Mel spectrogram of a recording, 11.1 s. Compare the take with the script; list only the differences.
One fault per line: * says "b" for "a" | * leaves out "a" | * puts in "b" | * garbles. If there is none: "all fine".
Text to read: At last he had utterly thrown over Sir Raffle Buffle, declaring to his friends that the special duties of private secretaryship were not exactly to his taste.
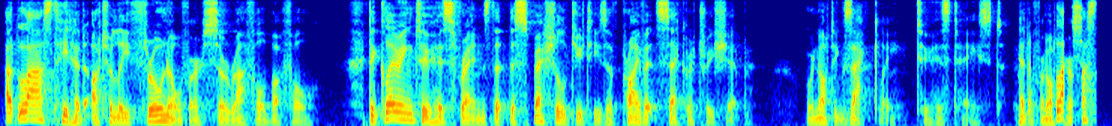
* garbles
